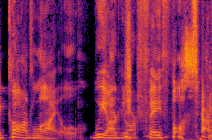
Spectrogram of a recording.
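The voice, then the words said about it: Strange unplaceable put-on accent. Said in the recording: “He has this, like, disgusting accent that no one knows where it's from.”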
